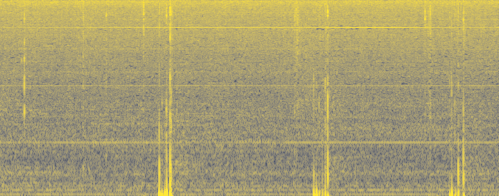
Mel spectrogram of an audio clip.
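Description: Fingertips lightly tap and scratch the surface of a round, flat, solid cork board held up close. Three sparse bursts of soft, dull taps stand out against a quiet background, each one a short double knock with almost no ring. The sound is low and muffled, with a faint steady hum between the hits.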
